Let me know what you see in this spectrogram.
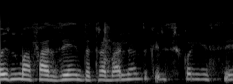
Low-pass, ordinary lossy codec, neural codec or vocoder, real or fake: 7.2 kHz; none; vocoder, 22.05 kHz, 80 mel bands, HiFi-GAN; fake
